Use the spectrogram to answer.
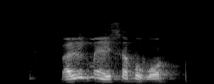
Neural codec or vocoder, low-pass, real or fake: none; 7.2 kHz; real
